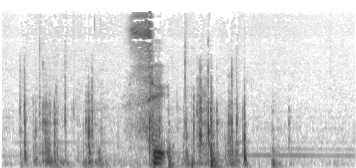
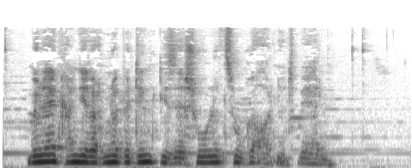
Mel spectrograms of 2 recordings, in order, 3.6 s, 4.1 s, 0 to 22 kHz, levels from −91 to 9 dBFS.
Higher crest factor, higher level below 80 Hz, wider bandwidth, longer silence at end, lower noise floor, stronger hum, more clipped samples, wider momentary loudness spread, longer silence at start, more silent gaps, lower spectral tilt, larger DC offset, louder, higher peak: first, 22 dB vs 14 dB; first, -42 dBFS vs -48 dBFS; first, 16.5 kHz vs 11 kHz; about the same, 0.75 s vs 0.75 s; about the same, -52 dBFS vs -51 dBFS; neither; neither; first, 21 LU vs 17 LU; first, 0.2 s vs 0.05 s; neither; second, -5 dB/octave vs -7.5 dB/octave; neither; second, -21 LUFS vs -15 LUFS; about the same, -2 dBFS vs -2 dBFS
